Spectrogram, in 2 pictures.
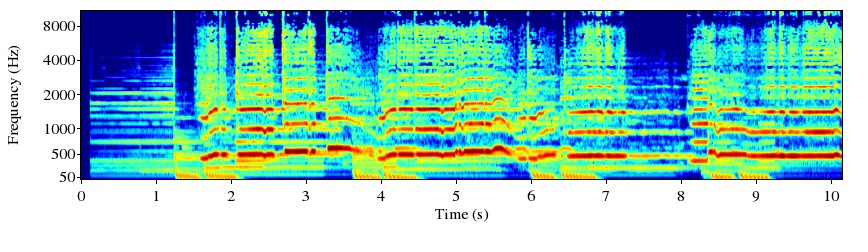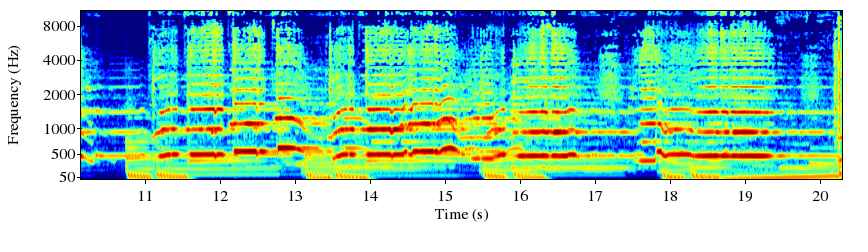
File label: Flute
